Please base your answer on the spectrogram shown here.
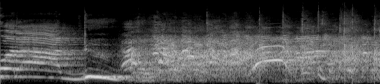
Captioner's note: audience laughing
